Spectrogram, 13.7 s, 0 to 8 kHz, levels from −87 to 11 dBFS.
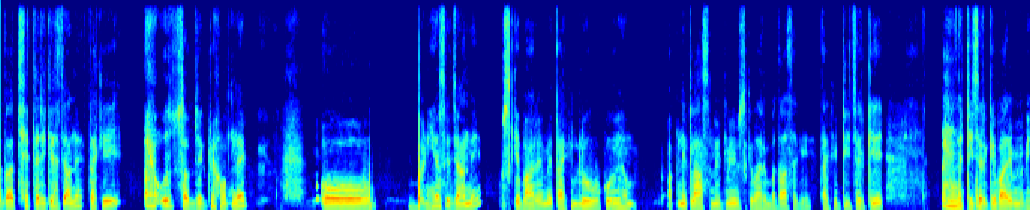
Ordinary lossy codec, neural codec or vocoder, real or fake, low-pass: none; codec, 16 kHz, 4 kbps, FreqCodec, larger model; fake; none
